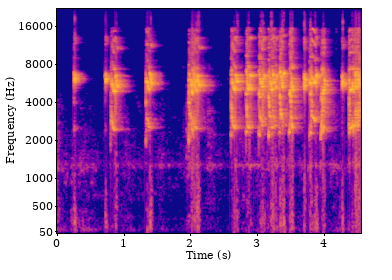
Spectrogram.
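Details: Female lovebird calling its companions: several separate harsh squawky chirps at first, then a fast continuous chatter of rough high notes over the last two seconds, with a faint background hum.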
